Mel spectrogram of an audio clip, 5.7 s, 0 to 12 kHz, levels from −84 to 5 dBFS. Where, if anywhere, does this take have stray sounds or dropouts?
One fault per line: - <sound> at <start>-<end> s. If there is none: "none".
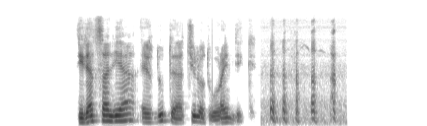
- laugh at 3.6-4.5 s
